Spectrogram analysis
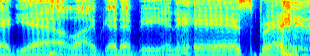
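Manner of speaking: low, slow, raspy Broadway voice; Harvey Fierstein. Pretend. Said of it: "just making it more like Harvey S".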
